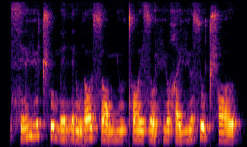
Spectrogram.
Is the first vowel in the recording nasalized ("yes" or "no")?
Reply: no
